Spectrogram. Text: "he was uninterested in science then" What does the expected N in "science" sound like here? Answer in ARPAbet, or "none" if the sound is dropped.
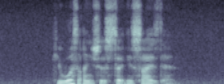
none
